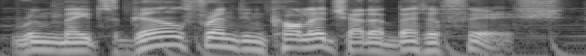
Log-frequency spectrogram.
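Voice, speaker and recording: A man reading short written posts aloud as scripted narration, spelling out abbreviations and punctuation in a flat way. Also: medium pitch, normal speed, soft background music. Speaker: narrator of online forum stories.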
